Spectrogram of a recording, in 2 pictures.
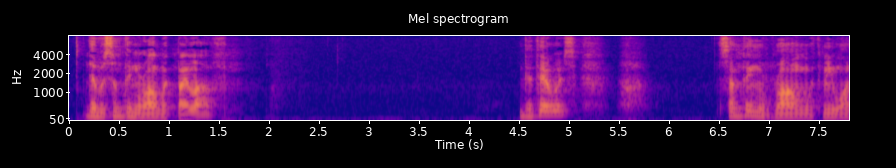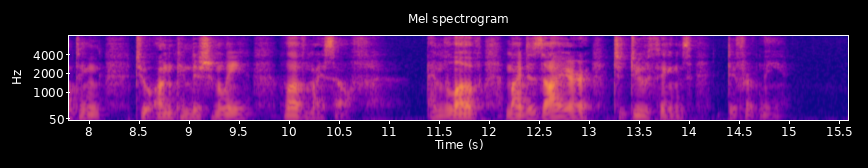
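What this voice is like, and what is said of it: Emotional, choked-up voice. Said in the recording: “I'm getting a little emotional here”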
